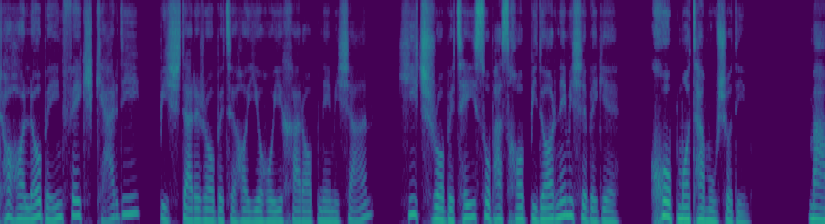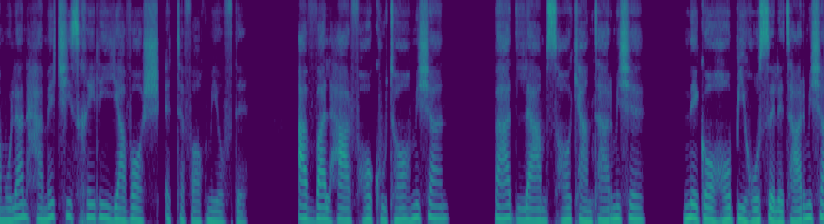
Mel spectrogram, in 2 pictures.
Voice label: coral patient teacher; openai-fm coral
